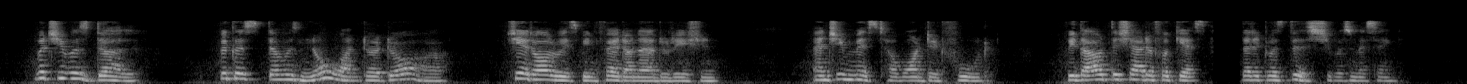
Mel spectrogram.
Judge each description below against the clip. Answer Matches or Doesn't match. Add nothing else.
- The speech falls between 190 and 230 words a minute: Doesn't match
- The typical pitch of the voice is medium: Doesn't match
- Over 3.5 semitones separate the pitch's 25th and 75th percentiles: Matches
